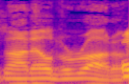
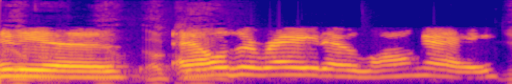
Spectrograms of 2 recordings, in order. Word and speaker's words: El Dorado: It's not El Dorado. – El Dorado, long A.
